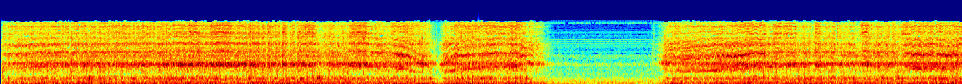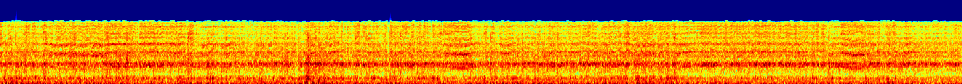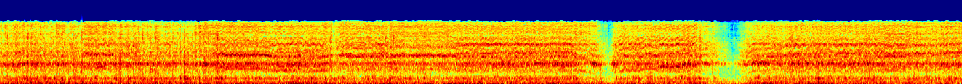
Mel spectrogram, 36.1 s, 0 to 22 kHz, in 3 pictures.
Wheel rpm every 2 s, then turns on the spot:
230, 240, 160, 50, 190, 230, 230, 230, 230, 230, 230, 230, 230, 210, 190, 140, 130, 210.
none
